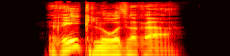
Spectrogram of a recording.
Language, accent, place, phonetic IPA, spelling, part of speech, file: German, Germany, Berlin, [ˈʁeːkˌloːzəʁɐ], regloserer, adjective, De-regloserer.ogg
- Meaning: inflection of reglos: 1. strong/mixed nominative masculine singular comparative degree 2. strong genitive/dative feminine singular comparative degree 3. strong genitive plural comparative degree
